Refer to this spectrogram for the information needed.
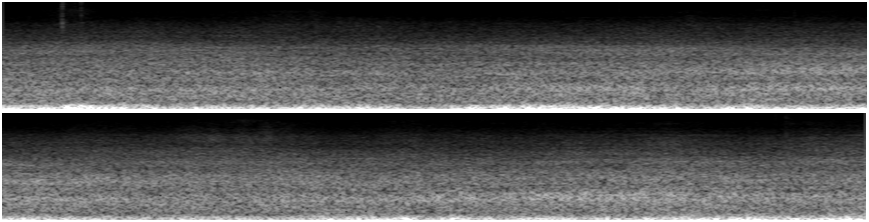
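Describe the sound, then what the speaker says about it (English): A jet aircraft rumbles steadily at Luton Airport, a broad continuous low roar that holds at an even level throughout, somewhat distant, with no voices. "We do have an inbound aircraft"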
